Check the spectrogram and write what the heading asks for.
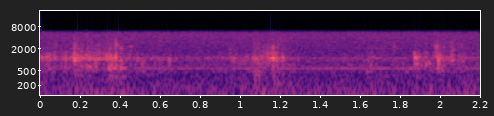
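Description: A few faint knocks and shuffles of a person moving about and handling a plastic gas can, over a low, steady outdoor background noise.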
